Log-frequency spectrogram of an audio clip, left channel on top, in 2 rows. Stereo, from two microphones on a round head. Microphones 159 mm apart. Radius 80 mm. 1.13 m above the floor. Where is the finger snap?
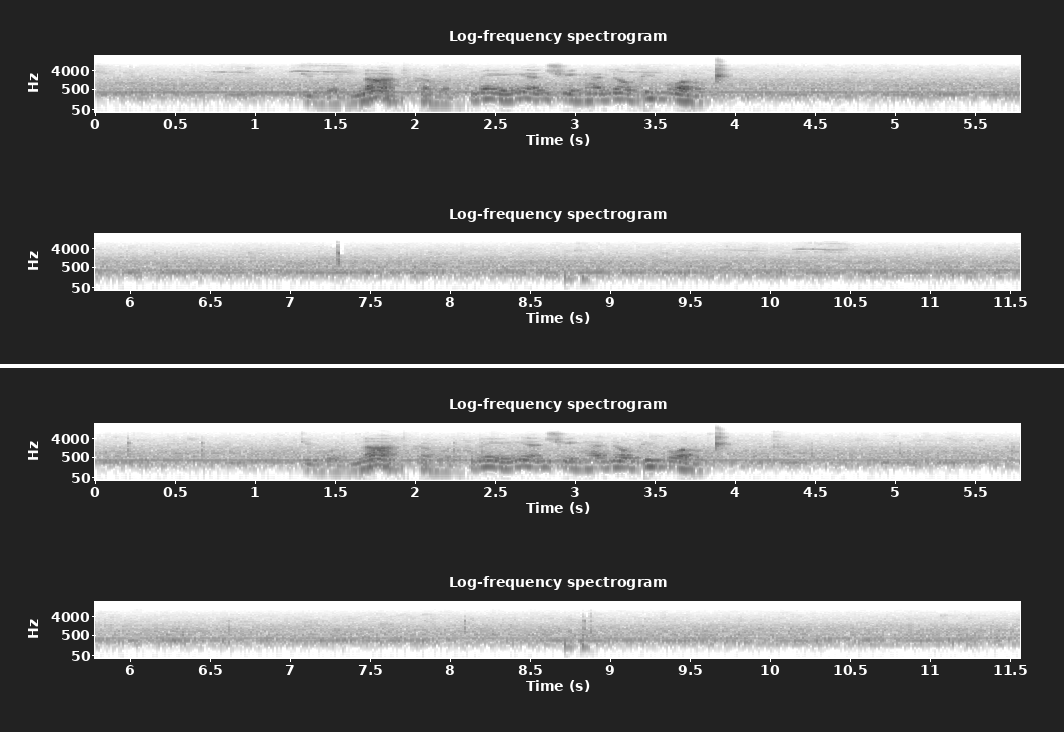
10° right (ahead or behind), 0.7 m.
